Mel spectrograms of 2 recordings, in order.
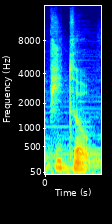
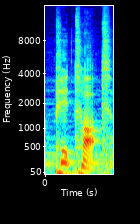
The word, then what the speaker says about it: Pitot: It is called the pitot tube after its inventor, Henri Pitot, or pitot, I guess, if you try to pronounce it in English. But since it's one of the very few words I can pronounce correctly, I keep calling it pitot.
